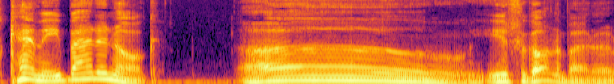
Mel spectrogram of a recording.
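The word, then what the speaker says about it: Kemi Badenoch: It's Kem Badinog. Oh, you've forgotten about her, right? It's easy to remember. Chem looks like Semi and then just split her last name by syllables. Semi bad Enoch.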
